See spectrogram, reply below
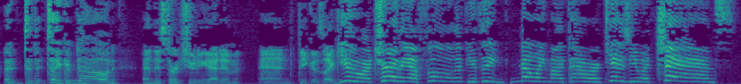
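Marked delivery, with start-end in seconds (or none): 0.0-1.6 high, loud mock crowd alarm; hammed-up henchmen raising the alarm; panicked goobers. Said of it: "a whole bunch of goobers are like". 4.5-9.8 very high, loud squeaky villain boast; mock-menacing falsetto; hammed-up villain. Voicing the giant villain Pika.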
